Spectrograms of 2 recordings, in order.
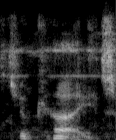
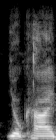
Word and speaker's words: Yokai: off this uh uh a it's hard to pronounce his name well Japanese I believe it's Yokai yeah it's yukai trying to think of name is here oh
